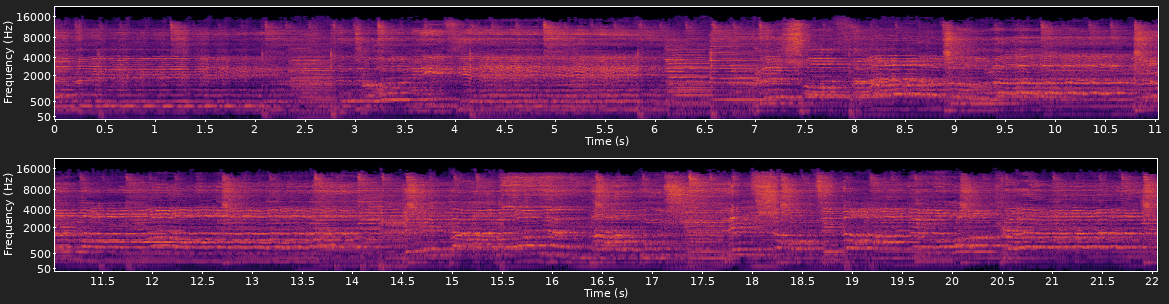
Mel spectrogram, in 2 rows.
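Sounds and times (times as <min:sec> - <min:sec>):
band playing: 0:00.0 - 0:22.0
voices singing gospel song: 0:00.0 - 0:22.0.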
